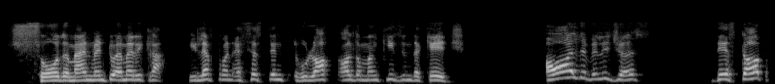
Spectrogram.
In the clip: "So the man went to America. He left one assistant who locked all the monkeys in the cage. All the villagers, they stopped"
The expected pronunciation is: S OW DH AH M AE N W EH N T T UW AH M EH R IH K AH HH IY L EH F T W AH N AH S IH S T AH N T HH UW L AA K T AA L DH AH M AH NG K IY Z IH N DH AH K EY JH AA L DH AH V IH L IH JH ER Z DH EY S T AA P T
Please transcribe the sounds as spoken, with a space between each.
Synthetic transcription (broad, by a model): S OW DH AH M AE N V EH N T T UW AH M EH R IH K AH HH IY L EH F T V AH N AH S IH S T AH N T HH UW L AA K T AA L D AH M AH NG K IY Z IH N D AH K EY JH AA L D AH V IH L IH JH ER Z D EY S T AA P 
